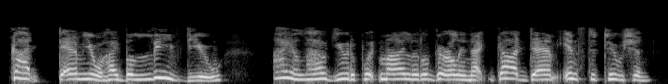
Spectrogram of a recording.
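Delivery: a betrayed mother lets it all out; tearful anger growing at those who lied; rising fury. Acted. Mother accuses them all, furious.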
